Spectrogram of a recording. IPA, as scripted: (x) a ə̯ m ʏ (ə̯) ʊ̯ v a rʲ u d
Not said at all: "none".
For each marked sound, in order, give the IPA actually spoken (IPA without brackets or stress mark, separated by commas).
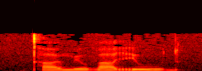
kʰ, none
